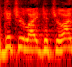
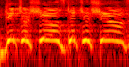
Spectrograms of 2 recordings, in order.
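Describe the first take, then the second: First: Said in the usual way. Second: High, frantic holler; re-enacted urgent shout, pitched way up; retold panicked yelling. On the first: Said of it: "as I'm thinking I'm saying". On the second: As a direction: yell the wrong order in mock panic. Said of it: "in my panic".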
